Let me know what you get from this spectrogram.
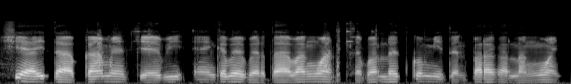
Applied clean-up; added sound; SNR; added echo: neural diffusion model UNIVERSE++.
